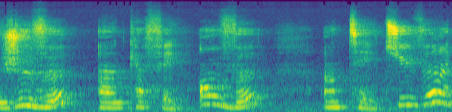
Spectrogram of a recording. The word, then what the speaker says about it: veut: Veut, with a T on the end. Pronunciation-wise, it's exactly the same.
